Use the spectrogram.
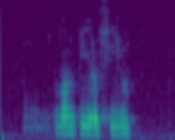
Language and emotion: Russian, neutral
